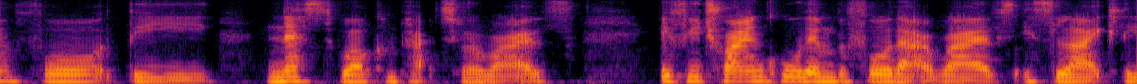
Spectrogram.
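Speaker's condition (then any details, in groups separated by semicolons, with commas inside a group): No condition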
